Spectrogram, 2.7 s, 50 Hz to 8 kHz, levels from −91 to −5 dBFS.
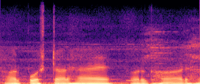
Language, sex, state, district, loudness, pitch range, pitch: Hindi, male, Bihar, West Champaran, -13 LUFS, 125-130 Hz, 125 Hz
